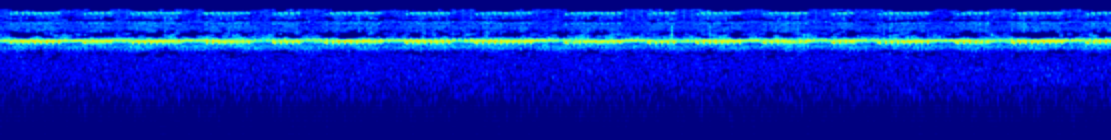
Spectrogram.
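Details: Insects trilling in a calming nature recording, a continuous high-pitched pulsed chirping, several beats each second, held at an even level throughout with a fainter upper overtone and no voices or music.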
